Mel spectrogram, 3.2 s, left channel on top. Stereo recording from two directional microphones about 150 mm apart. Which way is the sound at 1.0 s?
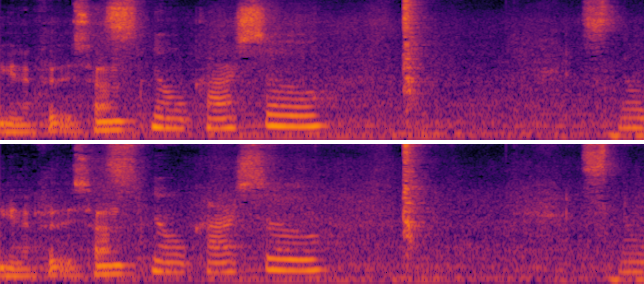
80° left.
